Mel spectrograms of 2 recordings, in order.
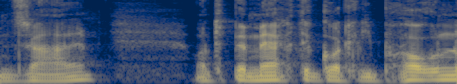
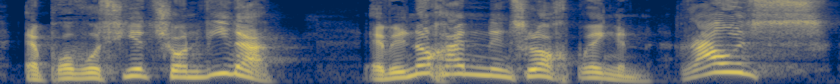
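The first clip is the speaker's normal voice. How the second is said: loud, high outcry rising to a yell; angry mob shouting; 11 semitones higher, 9 dB louder than usual. A narrator's reading. Angry comrades surround Dietrich, shouting him out. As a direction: yell to have him thrown out. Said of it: "wiederholten es aus rauen Kehlen".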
